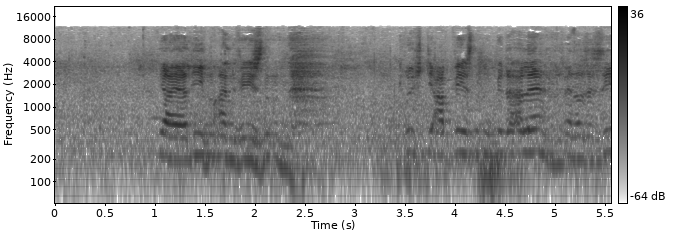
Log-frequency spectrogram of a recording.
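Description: An elderly man speaks calmly into a microphone over loudspeakers.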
